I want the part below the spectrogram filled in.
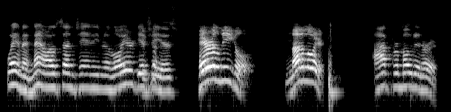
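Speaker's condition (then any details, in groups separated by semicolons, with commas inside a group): ALS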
